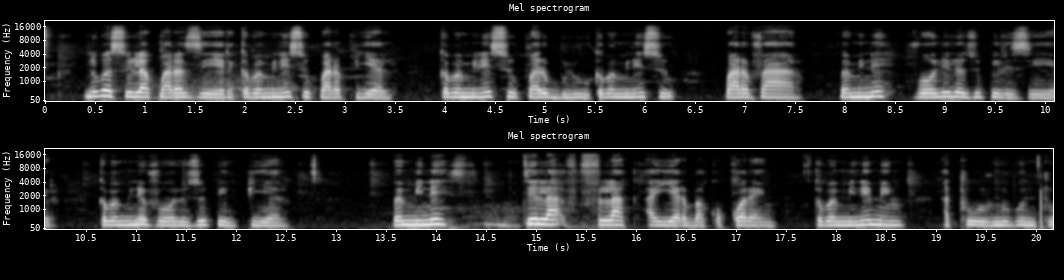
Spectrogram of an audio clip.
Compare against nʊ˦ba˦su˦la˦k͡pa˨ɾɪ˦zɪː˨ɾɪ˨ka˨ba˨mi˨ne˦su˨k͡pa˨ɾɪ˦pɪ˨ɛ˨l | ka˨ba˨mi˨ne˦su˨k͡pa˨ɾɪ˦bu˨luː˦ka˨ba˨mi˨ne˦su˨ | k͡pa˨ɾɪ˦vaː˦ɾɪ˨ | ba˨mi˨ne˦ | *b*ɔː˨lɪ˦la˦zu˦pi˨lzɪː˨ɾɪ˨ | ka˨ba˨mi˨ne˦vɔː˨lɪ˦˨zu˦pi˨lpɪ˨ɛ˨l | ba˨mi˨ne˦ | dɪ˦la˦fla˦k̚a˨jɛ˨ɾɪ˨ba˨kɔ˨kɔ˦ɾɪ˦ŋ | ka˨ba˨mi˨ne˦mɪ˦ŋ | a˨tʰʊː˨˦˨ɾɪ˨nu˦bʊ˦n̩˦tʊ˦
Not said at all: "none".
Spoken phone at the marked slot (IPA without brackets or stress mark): v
